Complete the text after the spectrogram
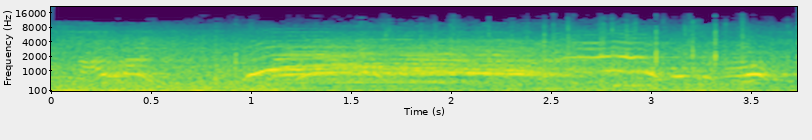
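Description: Children cheer loudly.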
